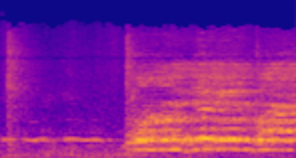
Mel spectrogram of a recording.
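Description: A church choir singing together, coming in loudly about a second in after a faint held note.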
